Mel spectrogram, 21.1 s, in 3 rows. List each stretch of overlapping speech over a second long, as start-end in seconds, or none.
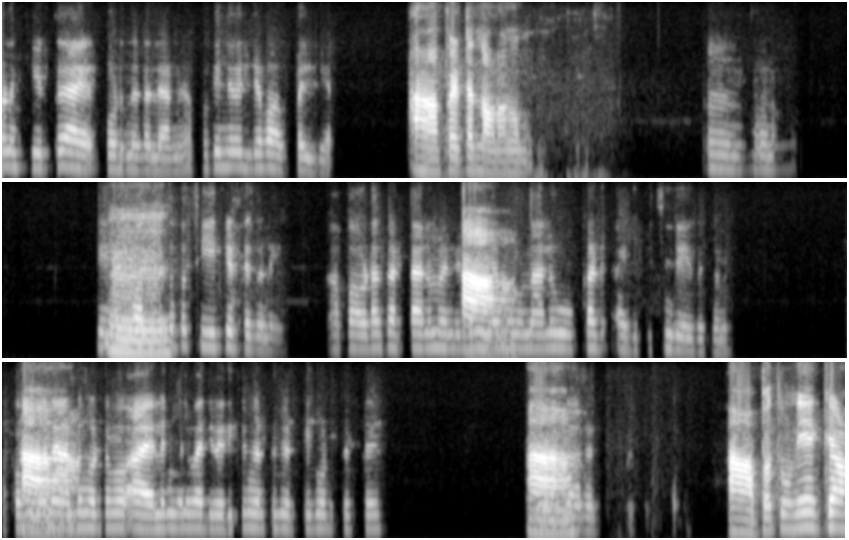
none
